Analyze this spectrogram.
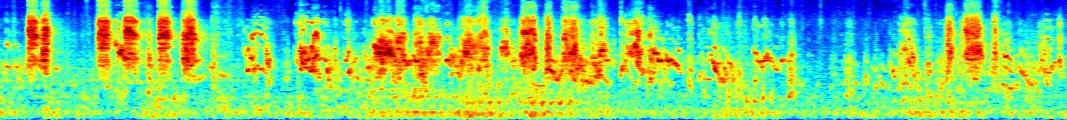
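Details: Australian budgies, parrots kept as pets, chirping: dense bursts of harsh, scratchy squawks and high chirps in rapid clusters, with brief pauses between flurries, several birds overlapping.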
